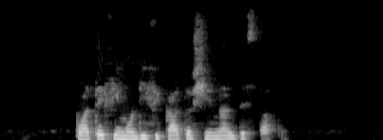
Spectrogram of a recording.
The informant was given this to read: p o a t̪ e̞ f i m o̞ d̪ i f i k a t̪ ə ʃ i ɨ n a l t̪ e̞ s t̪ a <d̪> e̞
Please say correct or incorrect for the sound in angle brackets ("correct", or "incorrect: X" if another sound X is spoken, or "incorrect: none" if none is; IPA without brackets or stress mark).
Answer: incorrect: t̪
